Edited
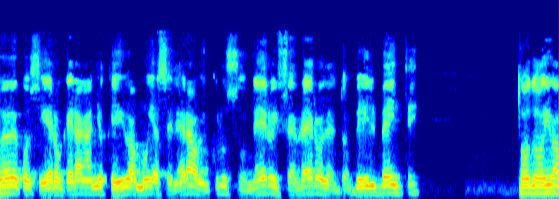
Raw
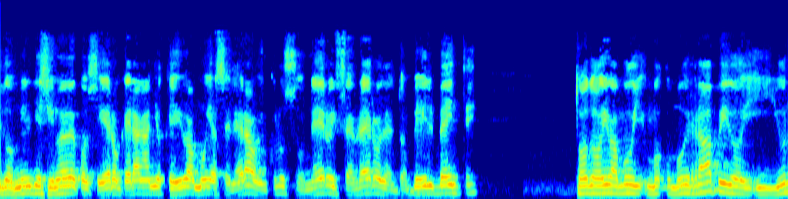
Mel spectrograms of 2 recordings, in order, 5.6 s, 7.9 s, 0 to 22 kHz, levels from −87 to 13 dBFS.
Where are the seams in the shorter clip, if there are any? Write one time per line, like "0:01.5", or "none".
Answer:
none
